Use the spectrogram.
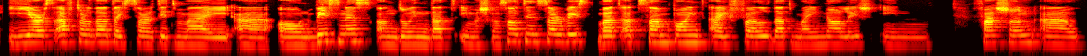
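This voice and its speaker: Smooth-voiced woman. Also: medium pitch, fairly bright tone. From Argentina. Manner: thoughtful, with fillers and pauses. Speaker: guest, textile specialist. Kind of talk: podcast interview.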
